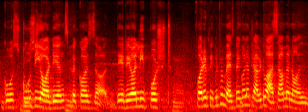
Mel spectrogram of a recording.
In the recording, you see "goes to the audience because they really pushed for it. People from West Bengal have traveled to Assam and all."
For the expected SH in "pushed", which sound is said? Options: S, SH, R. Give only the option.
SH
